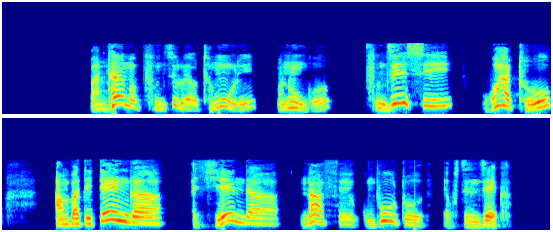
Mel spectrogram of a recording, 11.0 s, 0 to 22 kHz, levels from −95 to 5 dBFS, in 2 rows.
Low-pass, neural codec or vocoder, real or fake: 5.4 kHz; none; real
